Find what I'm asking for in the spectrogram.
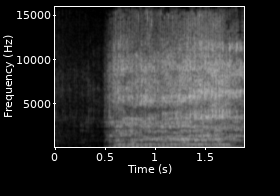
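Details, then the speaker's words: Hunk motorcycle engine just started: harsh metallic clatter over the idle, sounding like something breaking inside; caused by wrong intake/exhaust valve (tappet) clearance at the rockers. "Start করার পরে এইযে একটা আওয়াজ আওয়াজটা দেখছেন চুরমার হয়ে যাচ্ছে মনে হচ্ছে এই ইঞ্জিনের ভিতরে চুরমার হয়ে যাচ্ছে"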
